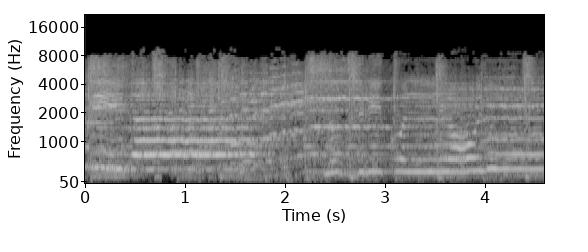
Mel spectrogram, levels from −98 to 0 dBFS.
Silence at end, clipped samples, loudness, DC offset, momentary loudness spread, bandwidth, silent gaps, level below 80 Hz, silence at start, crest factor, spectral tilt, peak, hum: 0 s; under 0.1%; -26 LUFS; under 0.1%; 5 LU; 9.6 kHz; none; -72 dBFS; 0 s; 14 dB; -1.5 dB/octave; -14 dBFS; none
